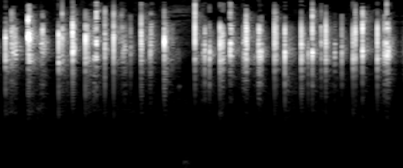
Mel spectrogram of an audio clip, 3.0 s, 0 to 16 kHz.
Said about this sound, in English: Oh, no. I was rolling the wrong amount of dice. Oh. I was rolling a 5 total rather than just the 2 dice that I have.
